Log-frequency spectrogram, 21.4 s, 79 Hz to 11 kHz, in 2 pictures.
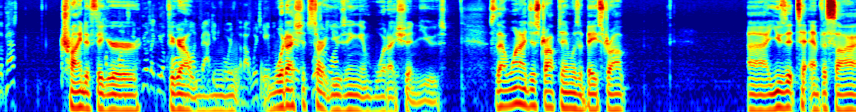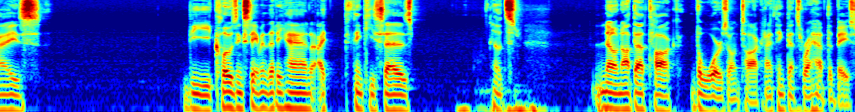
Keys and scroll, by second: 0.0-1.1 typing, 4.1 space, 7.8-8.6 typing, 10.8-12.2 typing.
